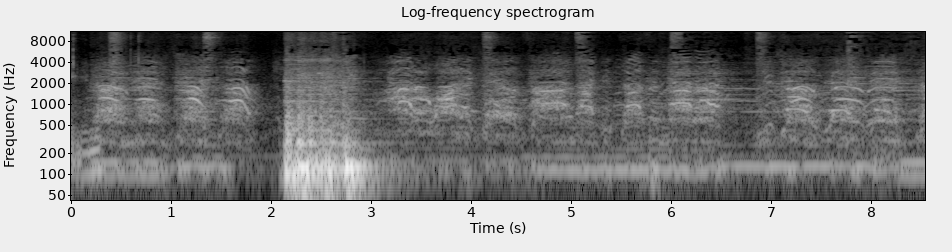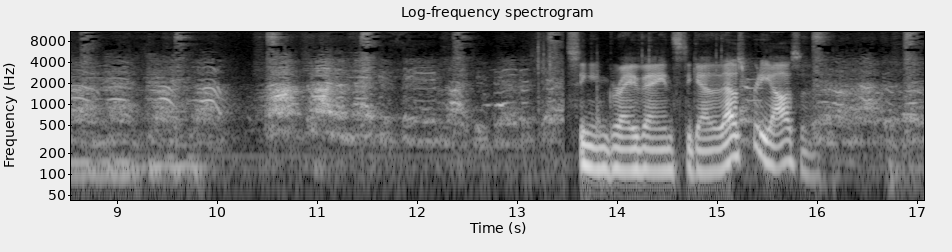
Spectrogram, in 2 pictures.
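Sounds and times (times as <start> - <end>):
crowd singing along: 0.0 - 13.5, 14.8 - 17.0.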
